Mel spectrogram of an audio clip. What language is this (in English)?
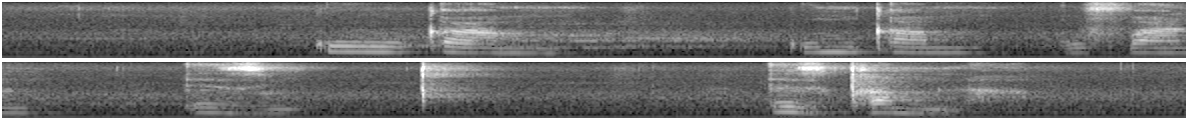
Xhosa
